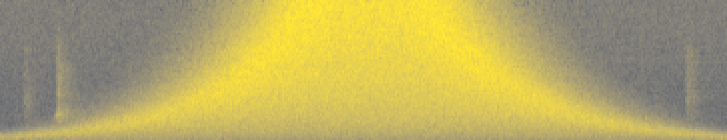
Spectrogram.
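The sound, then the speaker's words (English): A synthesizer noise swish with filter resonance, used as a riser: a steady hissing wash that opens up brighter and swells toward the middle, then gradually narrows and softens again, with no voices. “That gives us that extra swish kind of sound, which is a bit more fun. So if I was doing a riser, that's a fairly easy way then to do it.”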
